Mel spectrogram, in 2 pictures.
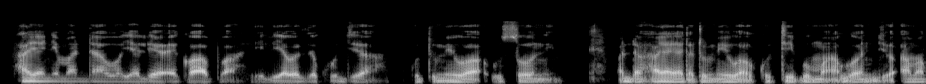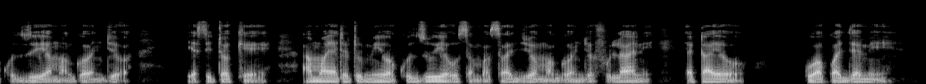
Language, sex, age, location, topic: Swahili, male, 18-24, Kisumu, health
